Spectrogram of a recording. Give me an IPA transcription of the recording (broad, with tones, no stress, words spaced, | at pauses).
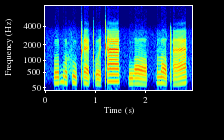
ʊ˨˦ bʊ˨˩˦xu˨˩˦ kʼɛ˨˩˦ kʼʊ˨˩˦ɪ̯kʼæ˥ | wɔ˨˩ | ðɔ˨˩˦ pʼæ˨˦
